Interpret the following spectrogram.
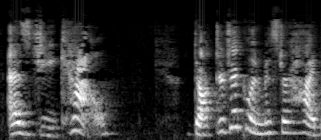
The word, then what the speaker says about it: Jekyll: tale made it was the only one to pronounce Jekyll's name correctly as G cow dr.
